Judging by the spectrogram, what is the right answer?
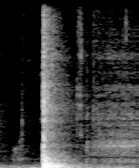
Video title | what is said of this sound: How do I ship cards to COMC? What cards do I send to list on COMC? | if you shake it you don't hear the cards rattling around cuz they're nicely secured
